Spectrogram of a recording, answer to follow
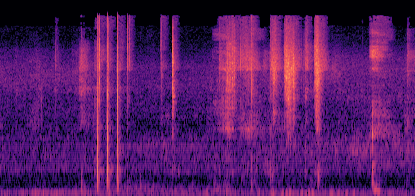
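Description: Light handling noise: a quick run of three sharp clicks about a second and a half in, then scattered small ticks and soft rustles over a low rumble.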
